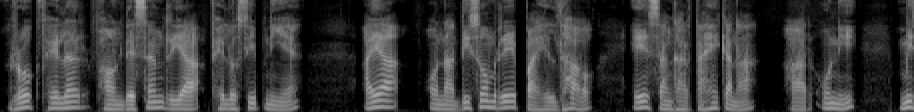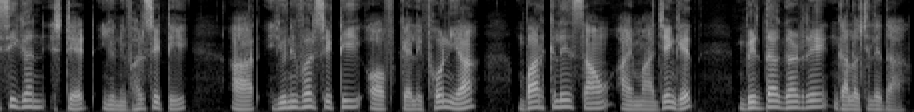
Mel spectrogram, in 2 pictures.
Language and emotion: Santali, neutral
